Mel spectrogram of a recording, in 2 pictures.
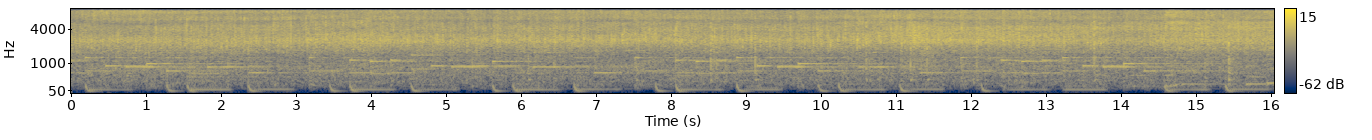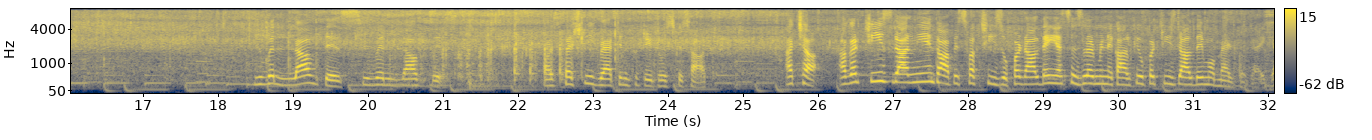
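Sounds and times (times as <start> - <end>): background music with a beat: 0.0 - 2.6, 3.2 - 18.0, 24.8 - 25.6
chicken sizzling in a pan: 0.0 - 32.0.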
